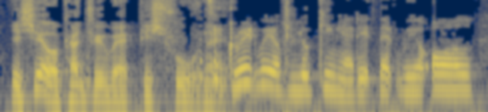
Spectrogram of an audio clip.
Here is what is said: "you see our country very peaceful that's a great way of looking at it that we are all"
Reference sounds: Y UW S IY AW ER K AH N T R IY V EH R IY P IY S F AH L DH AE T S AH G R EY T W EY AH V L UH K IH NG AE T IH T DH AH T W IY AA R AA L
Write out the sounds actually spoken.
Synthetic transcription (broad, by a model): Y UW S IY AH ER K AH N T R IY W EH P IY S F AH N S AH G R EY T W EY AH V L UH K IH NG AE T IH T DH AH T W IY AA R AA L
